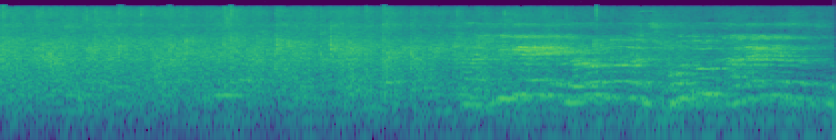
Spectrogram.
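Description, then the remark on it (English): A conference audience claps to applaud the Lord in a dense, steady patter that holds at an even loudness throughout; partway through, a voice rises over the applause. “And let's applaud the Lord for giving us this ultimate victory.”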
